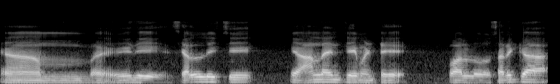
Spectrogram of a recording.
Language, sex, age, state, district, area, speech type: Telugu, male, 60+, Andhra Pradesh, Visakhapatnam, urban, spontaneous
